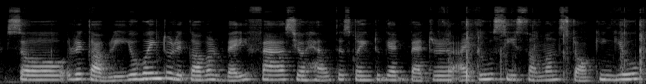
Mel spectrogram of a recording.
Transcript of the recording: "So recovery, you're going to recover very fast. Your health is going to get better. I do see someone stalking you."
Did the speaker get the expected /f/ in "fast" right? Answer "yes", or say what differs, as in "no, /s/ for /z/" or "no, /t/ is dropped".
yes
